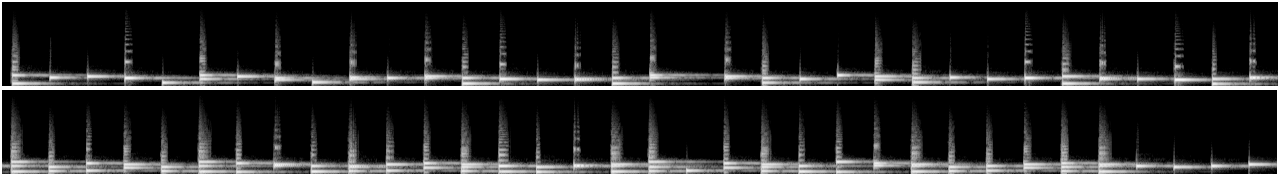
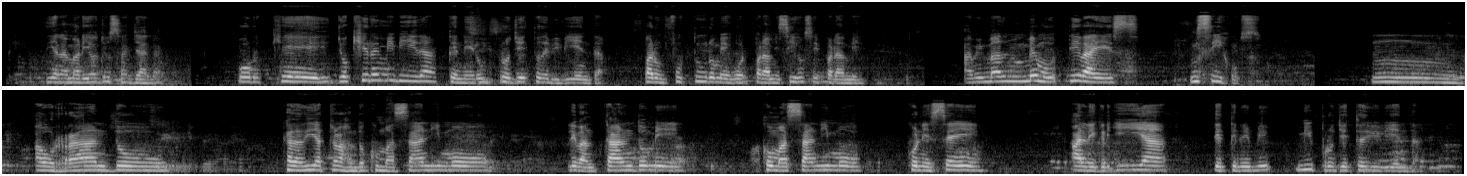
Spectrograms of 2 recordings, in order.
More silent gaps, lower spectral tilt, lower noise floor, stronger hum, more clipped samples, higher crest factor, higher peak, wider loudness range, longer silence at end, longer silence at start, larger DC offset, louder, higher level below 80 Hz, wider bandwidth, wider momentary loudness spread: neither; first, -11 dB/octave vs -4.5 dB/octave; second, -31 dBFS vs -61 dBFS; neither; first, 0.4% vs under 0.1%; second, 10 dB vs 20 dB; first, 0 dBFS vs -4 dBFS; second, 1 LU vs 4 LU; about the same, 0 s vs 0.1 s; about the same, 0.1 s vs 0.15 s; neither; first, -11 LUFS vs -23 LUFS; first, -40 dBFS vs -58 dBFS; second, 5.4 kHz vs 19 kHz; second, 4 LU vs 15 LU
